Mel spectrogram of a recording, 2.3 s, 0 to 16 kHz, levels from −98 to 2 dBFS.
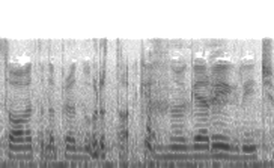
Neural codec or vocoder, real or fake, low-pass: none; real; 7.2 kHz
